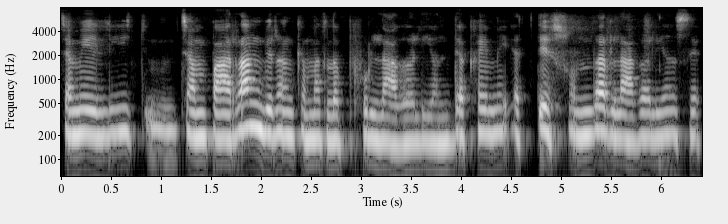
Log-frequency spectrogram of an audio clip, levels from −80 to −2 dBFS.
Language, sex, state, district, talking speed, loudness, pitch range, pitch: Maithili, female, Bihar, Darbhanga, 150 wpm, -19 LUFS, 185-215 Hz, 200 Hz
